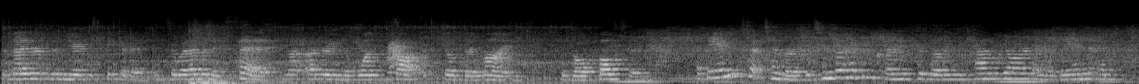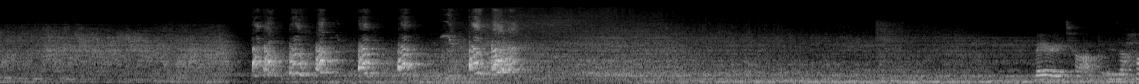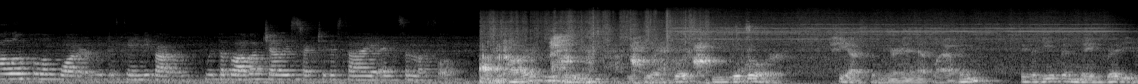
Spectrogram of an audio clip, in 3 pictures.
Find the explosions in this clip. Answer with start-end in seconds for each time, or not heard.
1.9-2.9, 20.1-21.4.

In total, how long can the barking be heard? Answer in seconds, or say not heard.
7 s.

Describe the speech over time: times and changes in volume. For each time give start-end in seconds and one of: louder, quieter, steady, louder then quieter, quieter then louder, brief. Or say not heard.
0.0-11.2 steady
21.7-34.1 steady.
